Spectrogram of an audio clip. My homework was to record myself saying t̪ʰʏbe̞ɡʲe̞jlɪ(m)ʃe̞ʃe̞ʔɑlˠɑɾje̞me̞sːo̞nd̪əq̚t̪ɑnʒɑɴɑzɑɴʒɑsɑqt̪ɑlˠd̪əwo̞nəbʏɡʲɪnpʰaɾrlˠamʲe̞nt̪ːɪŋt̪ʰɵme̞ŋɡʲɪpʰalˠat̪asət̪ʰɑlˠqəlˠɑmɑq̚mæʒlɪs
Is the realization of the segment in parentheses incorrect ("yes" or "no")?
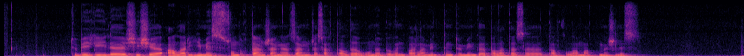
yes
